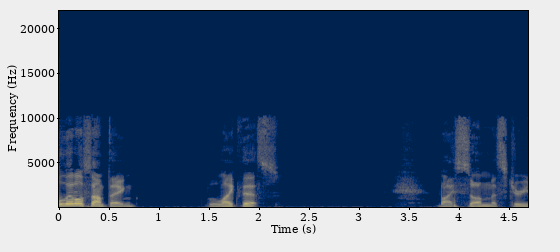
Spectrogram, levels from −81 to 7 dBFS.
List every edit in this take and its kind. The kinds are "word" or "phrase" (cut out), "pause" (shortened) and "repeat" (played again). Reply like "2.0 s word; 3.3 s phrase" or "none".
none

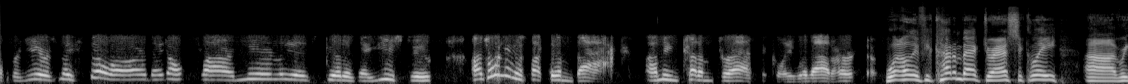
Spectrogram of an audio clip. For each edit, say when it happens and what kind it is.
5.4 s phrase; 7.1 s word; 8.8 s pause

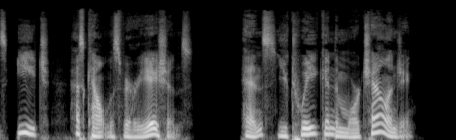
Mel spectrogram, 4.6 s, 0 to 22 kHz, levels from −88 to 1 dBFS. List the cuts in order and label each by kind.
2.9 s word; 3.3 s word

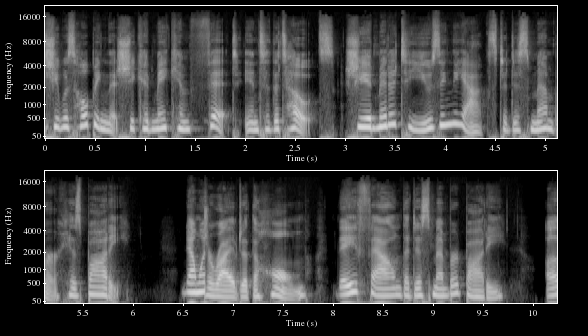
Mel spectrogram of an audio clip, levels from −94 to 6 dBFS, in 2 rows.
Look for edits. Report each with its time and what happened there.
3.0 s pause; 6.3 s pause; 6.7 s word

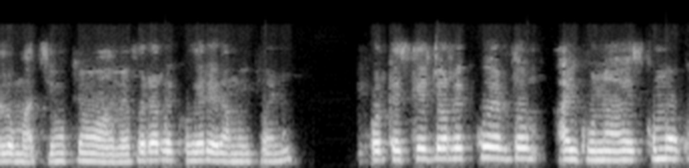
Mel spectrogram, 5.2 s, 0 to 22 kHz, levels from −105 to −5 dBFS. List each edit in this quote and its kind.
none

